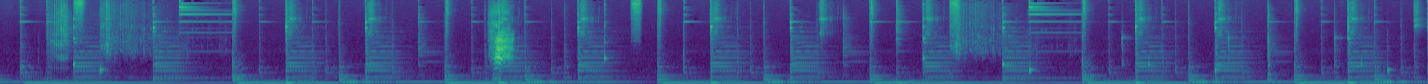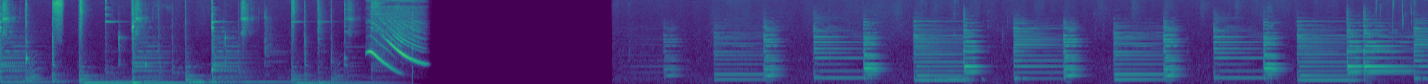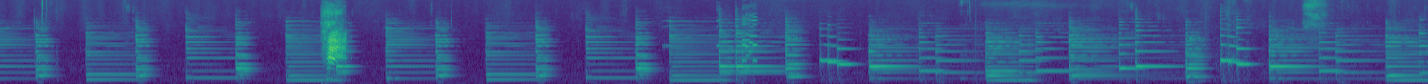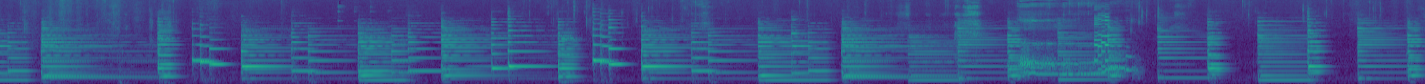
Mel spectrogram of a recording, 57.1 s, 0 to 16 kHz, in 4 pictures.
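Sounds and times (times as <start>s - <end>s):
bouncy piano-like keyboard tune: 17.7s - 18.6s, 20.6s - 53.0s, 53.7s - 57.0s.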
